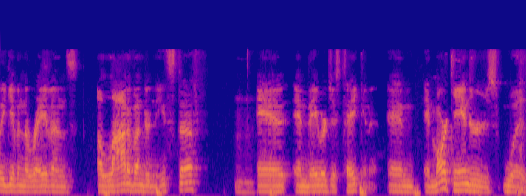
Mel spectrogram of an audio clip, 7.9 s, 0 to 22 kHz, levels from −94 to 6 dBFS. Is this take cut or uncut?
uncut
